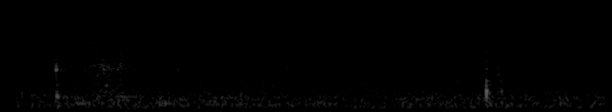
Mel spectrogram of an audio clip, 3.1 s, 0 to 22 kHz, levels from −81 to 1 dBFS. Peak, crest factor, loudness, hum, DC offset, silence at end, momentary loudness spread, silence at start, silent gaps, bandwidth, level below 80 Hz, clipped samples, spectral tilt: -40 dBFS; 28 dB; -66 LUFS; none; under 0.1%; 0 s; 5 LU; 0.05 s; none; 11 kHz; under -90 dBFS; under 0.1%; -2.5 dB/octave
